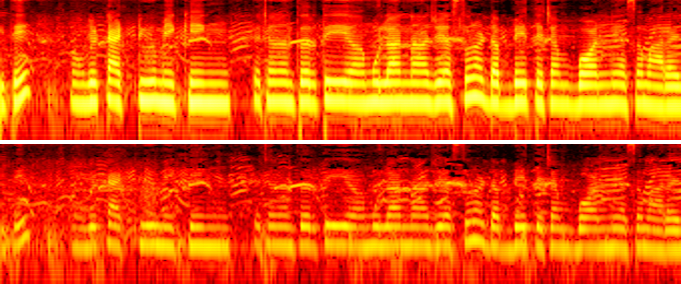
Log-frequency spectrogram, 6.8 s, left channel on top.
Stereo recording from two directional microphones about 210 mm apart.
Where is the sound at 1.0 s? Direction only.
50° left (ahead or behind).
